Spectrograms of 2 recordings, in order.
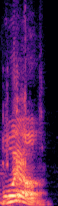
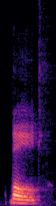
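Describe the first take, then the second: First: The vowel is an 'oy' glide, like 'boil'. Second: The vowel is a plain 'oh', like 'bold'. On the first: This is how other people expect it to be said. "but they're boiled" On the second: This is the speaker's own everyday way of saying it. "people make fun of me for the way I say them because it's bold"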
